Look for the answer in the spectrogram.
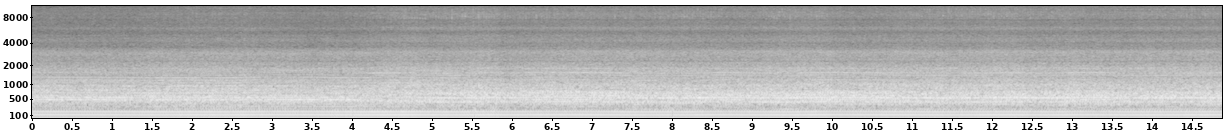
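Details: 20-year-old Craftsman mower with Briggs opposed twin, after drive belt replacement and starter/flywheel check: smooth steady speed with even low hum, no knocks or misses; normal running.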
